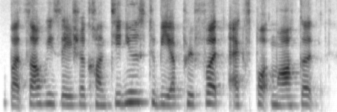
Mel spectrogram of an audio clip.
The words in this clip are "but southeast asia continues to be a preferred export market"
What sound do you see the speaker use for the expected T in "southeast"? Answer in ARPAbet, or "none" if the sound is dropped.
none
